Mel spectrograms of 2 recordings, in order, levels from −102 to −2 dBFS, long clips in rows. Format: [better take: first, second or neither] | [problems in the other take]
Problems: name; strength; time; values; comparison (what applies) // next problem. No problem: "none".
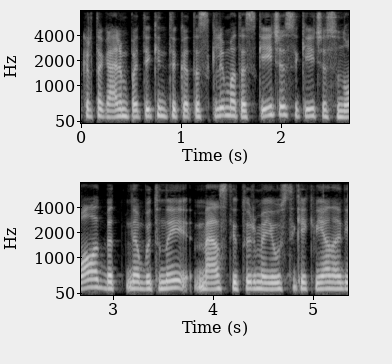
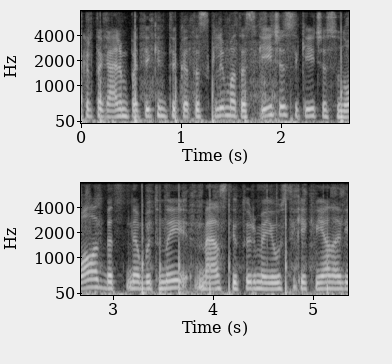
first | background sound (Writing); 7 dB below the speech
